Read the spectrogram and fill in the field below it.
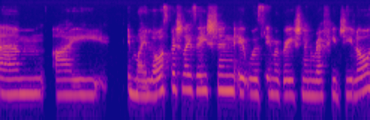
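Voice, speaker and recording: Recorded very cleanly with a silent background, a woman speaks in a normal speaking voice at a fairly high pitch and moderate pace, with fairly even intonation. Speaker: communication trainer and researcher. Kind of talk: interview.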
